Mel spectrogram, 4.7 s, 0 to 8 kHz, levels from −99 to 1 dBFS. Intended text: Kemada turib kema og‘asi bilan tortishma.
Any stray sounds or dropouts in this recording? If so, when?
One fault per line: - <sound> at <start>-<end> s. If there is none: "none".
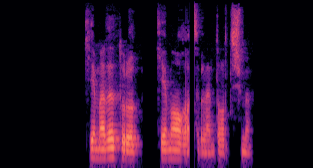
- dropout at 2.8-2.9 s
